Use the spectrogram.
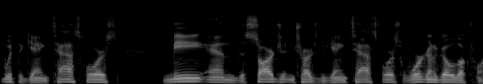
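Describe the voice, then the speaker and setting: Fairly low in pitch, a man speaks at a fairly quick pace with an American accent. The recording is very clean, with a silent background. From US Midwest, Canton, Ohio. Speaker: police officer and dog trainer. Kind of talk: casual interview.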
